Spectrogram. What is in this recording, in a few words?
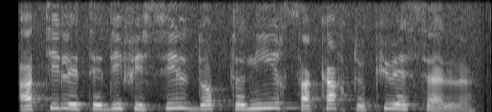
speech, French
